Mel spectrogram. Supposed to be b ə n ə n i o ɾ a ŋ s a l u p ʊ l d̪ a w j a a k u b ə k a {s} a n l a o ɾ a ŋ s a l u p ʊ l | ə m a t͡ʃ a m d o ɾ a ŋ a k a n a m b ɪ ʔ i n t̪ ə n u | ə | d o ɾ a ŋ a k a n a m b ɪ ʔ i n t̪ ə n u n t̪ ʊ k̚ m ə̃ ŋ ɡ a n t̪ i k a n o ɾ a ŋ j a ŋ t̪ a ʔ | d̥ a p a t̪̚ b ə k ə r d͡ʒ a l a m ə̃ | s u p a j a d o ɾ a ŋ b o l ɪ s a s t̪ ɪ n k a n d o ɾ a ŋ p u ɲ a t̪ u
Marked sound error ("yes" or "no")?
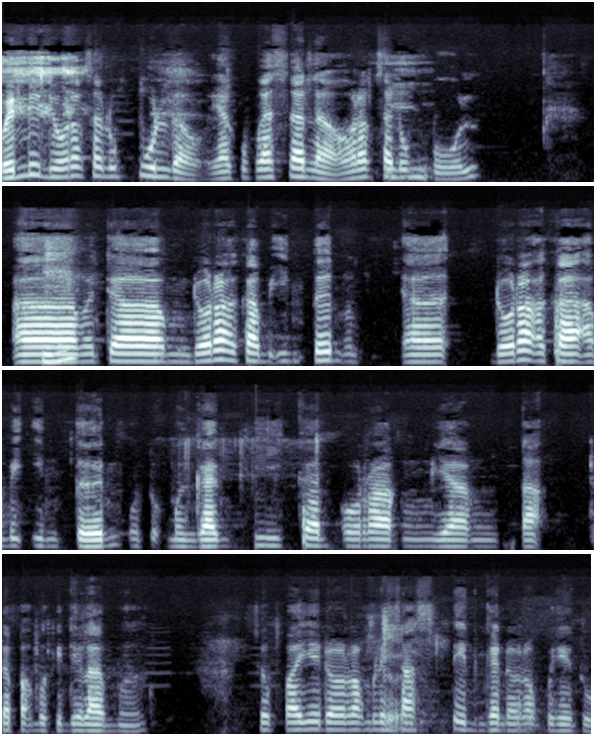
no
